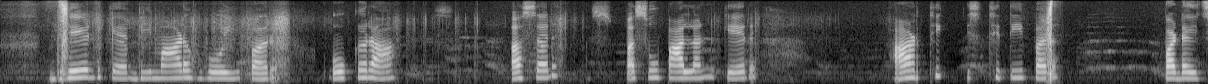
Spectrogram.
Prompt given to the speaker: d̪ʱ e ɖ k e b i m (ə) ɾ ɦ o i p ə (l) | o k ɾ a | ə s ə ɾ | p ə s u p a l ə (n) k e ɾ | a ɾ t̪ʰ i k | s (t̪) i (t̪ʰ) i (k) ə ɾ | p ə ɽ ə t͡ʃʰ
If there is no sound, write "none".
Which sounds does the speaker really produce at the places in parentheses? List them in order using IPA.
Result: a, ɾ, n, t̪ʰ, t̪, p

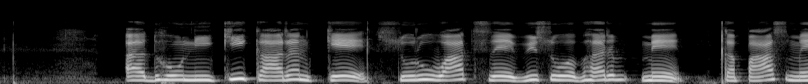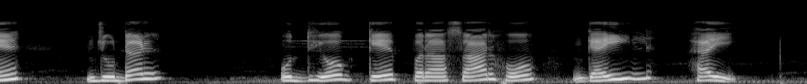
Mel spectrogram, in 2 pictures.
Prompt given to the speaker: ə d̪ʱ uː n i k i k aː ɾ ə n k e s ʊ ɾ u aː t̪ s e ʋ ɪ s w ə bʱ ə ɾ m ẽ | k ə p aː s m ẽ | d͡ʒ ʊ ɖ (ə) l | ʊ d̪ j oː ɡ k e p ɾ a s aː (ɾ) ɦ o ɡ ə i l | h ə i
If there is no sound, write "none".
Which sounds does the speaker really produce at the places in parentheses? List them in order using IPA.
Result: ə, ɾ

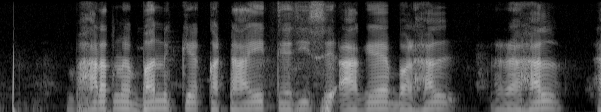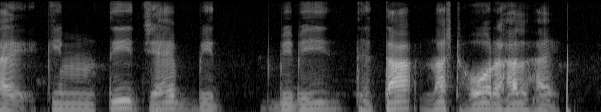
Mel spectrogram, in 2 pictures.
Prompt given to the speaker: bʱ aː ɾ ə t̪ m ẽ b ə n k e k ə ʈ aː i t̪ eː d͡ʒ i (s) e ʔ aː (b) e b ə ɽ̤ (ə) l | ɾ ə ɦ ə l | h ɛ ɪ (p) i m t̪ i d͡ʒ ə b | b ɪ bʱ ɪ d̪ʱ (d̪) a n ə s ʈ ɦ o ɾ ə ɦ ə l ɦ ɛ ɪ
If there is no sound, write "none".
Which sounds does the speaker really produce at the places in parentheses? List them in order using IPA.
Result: s, ɡ, ə, k, t̪

